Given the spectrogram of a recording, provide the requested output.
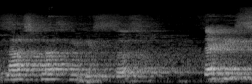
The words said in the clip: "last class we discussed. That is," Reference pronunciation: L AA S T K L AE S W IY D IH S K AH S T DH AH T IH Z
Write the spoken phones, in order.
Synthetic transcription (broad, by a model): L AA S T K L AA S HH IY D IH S AH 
